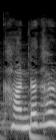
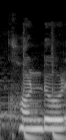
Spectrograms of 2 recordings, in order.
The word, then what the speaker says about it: Khandadhar: ধার ওয়াটারফলস এর কাছে আমি অনেকবার খান্ডাধার ওয়াটারফলস কে নানা রকম ভাবে বলে ফেলেছি এখানকার প্রপার প্রোনাউন্সিয়েশন টা হলো খান্ডাধার জলপ্রপাত আমি আগে খন্ডর এ সমস্ত বলেছি যার জন্য আমাকে ক্ষমা করে দেবেন চলুন এবারে আমরা সামনে দেখি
